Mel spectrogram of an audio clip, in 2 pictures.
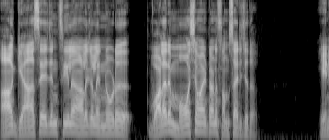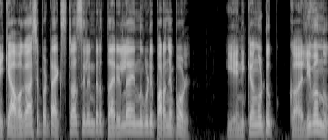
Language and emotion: Malayalam, angry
